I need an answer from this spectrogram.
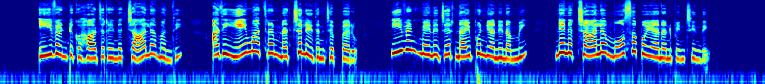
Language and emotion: Telugu, sad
